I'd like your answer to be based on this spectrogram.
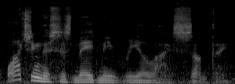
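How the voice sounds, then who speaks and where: A man's voice: sits low, very animated, normal speed, background noise. A man playing a menacing, smug villain in a video game, gloating with sadistic relish. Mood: gloating menace. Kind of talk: video game cutscene acting.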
